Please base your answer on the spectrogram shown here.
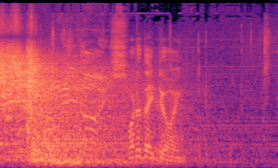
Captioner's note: speaking german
